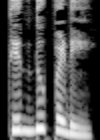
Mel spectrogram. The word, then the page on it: ತಿದ್ದುಪಡಿ: tiddu paḍi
